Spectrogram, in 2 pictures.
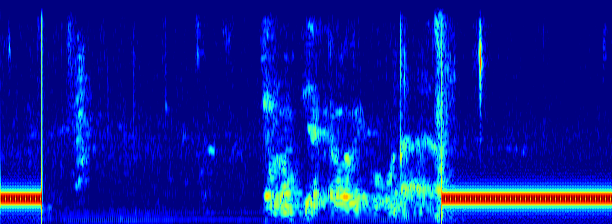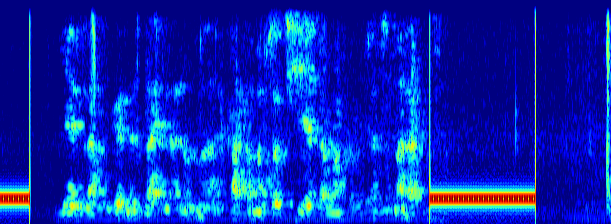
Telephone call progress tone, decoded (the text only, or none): ringback tone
